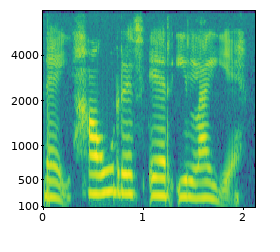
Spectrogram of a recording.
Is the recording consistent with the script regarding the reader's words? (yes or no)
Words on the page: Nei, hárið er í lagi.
yes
